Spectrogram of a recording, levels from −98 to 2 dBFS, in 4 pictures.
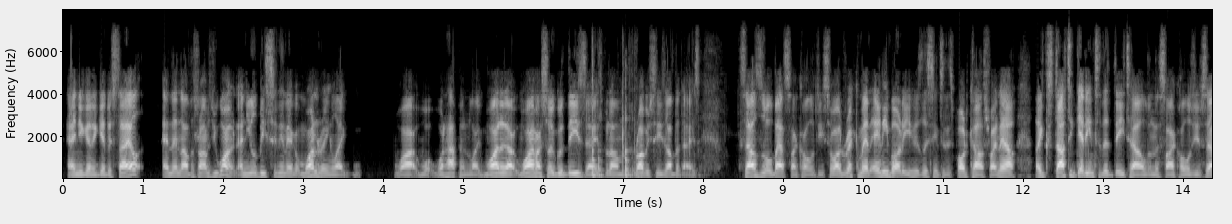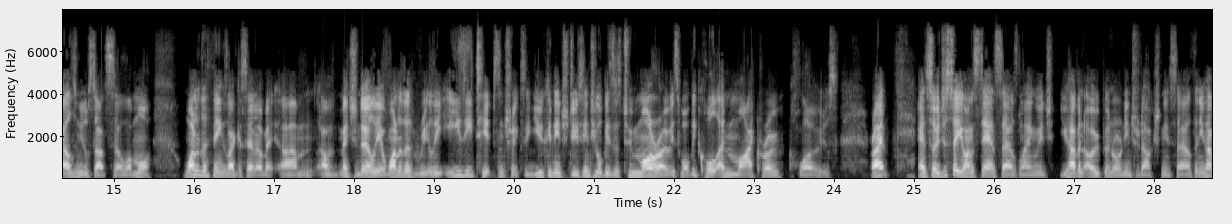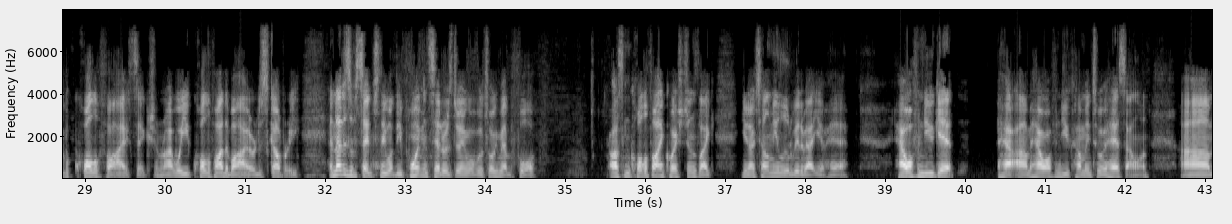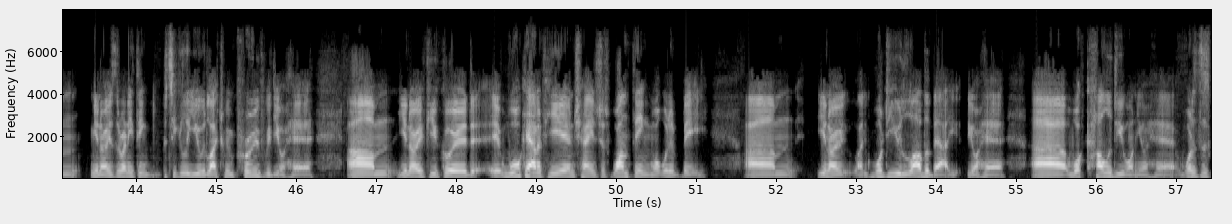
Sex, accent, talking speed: male, Australian, 255 wpm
